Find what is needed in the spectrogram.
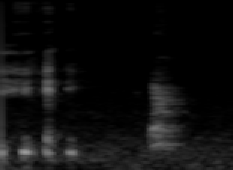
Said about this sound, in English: Apologies if you hear my dog barking in the background. I'm also dog sitting for my sister's pug.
